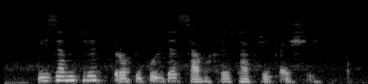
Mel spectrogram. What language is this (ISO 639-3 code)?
kat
